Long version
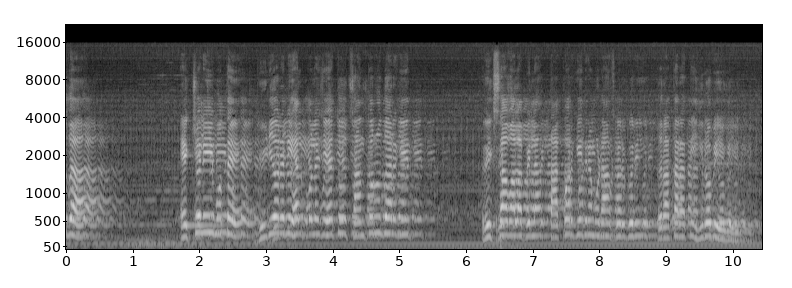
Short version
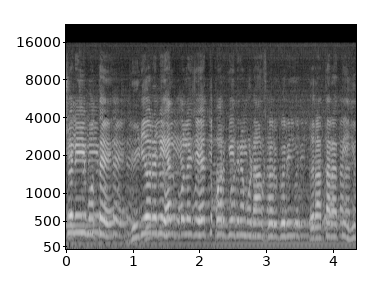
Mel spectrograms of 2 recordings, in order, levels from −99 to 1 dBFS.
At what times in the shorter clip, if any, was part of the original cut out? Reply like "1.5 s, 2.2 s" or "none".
2.2 s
